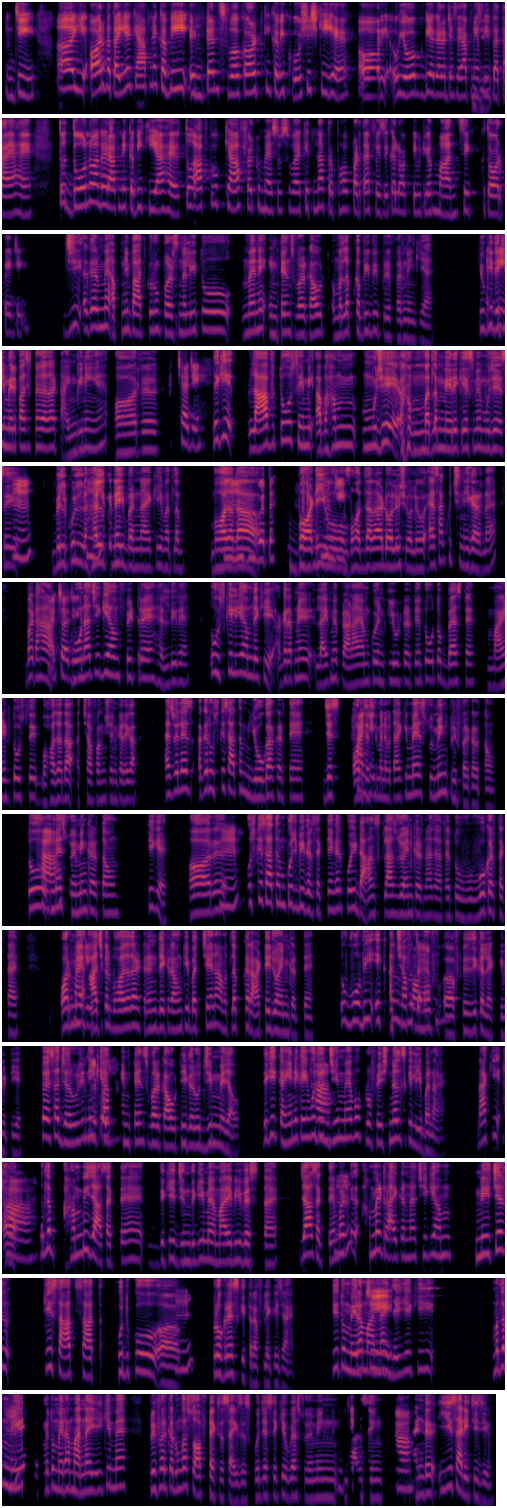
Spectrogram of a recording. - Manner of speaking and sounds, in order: in English: "इंटेंस वर्कआउट"; in English: "फिजिकल एक्टिविटी"; in English: "पर्सनली"; in English: "इंटेंस वर्कआउट"; in English: "प्रेफर"; in English: "टाइम"; in English: "सेम"; chuckle; in English: "केस"; in English: "बॉडी"; laughing while speaking: "हुँ"; in English: "बट"; in English: "फिट"; in English: "हेल्दी"; in English: "लाइफ़"; in English: "इनक्लूड"; in English: "बेस्ट"; in English: "माइंड"; in English: "फंक्शन"; in English: "एज वेल एज"; in English: "स्विमिंग प्रेफर"; in English: "स्विमिंग"; in English: "डांस"; in English: "जॉइन"; in English: "ट्रेंड"; in English: "जॉइन"; in English: "फ़ॉर्म ऑफ"; in English: "फिजिकल एक्टिविटी"; in English: "इंटेंस वर्कआउट"; in English: "प्रोफेशनल्स"; in English: "बट"; in English: "ट्राई"; in English: "नेचर"; in English: "प्रोग्रेस"; other background noise; in English: "केस"; laughing while speaking: "मानना"; in English: "प्रेफर"; in English: "सॉफ्ट एक्सरसाइजेज"; in English: "स्विमिंग, डांसिंग एंड"
- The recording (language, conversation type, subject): Hindi, podcast, किस तरह की शारीरिक गतिविधि आपको मानसिक राहत देती है?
